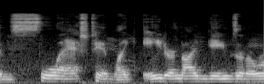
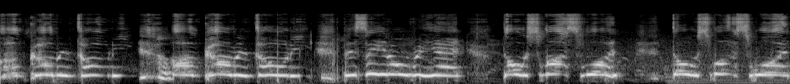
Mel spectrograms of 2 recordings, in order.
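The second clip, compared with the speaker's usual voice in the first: frenzied, wild, excited, very high-pitched shrieking. Retelling the moment Sammy Sosa drops the ball, acting out going crazy. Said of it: "I start going fucking crazy".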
